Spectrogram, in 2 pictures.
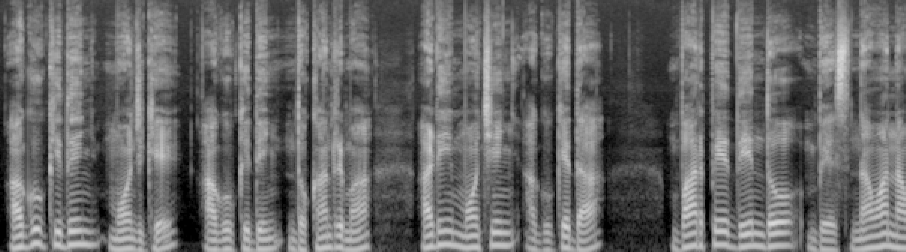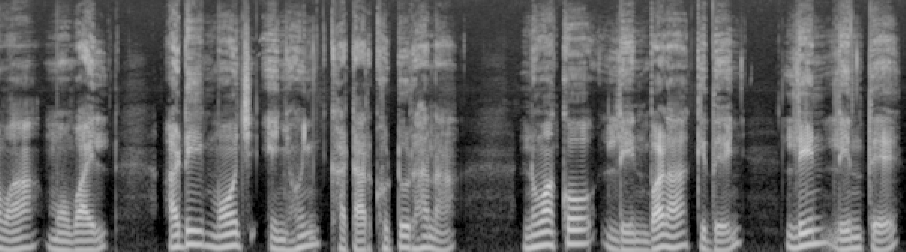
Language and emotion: Santali, neutral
